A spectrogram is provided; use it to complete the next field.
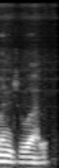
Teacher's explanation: Contoh afiksme yang dibubuhi pada kata jual akan menjadi menjual. Bunyi sengau fonem N muncul padahal sebelumnya tidak ada.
